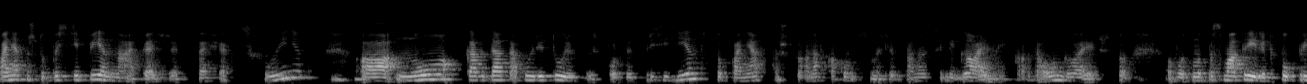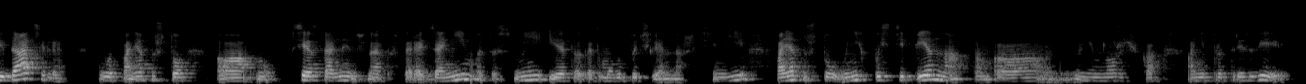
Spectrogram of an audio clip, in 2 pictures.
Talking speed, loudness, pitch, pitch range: 145 wpm, -30 LUFS, 190 Hz, 170-220 Hz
